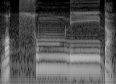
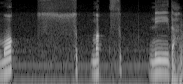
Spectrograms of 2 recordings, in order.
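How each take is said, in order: First: মকসুমনিদা with the b softened to a long m; slow, higher model of মকসুমনিদা, m before n; b turned to m. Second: মকসুব নিদা with a hard b before a separate নিদা; spelled-out মকসুব, b kept unchanged; syllable-by-syllable reading. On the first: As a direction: stretch মকসুমনিদা out slowly, humming the m. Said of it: "মিউম হয়ে যাবে". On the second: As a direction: read মকসুব, pause, then নিদা, unblended. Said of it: "আসলে কি মকসুব নিদা উচ্চারণ হবে? না". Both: Shown as a demonstration.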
